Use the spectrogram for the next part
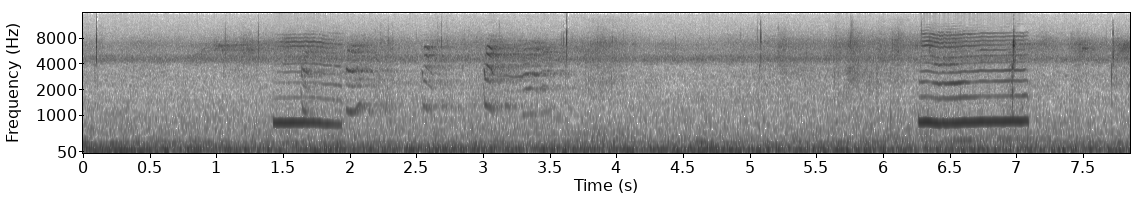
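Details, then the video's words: Golden Girl Elpida, a macaque of the Maha Nokor group, seemingly jealous and upset while old female Susie is fed: two drawn-out, steady tonal coos near 1.5 and 6.5 seconds, with shorter chirping calls between, over a low outdoor rumble. "Darling Elpida Seem To be Jealous When I Fed Old Female Susie, Elpida Has Nice Sound But Like up-set"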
